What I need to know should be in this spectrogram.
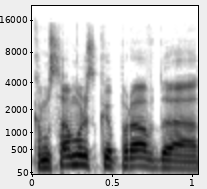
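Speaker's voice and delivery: ordinary delivery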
